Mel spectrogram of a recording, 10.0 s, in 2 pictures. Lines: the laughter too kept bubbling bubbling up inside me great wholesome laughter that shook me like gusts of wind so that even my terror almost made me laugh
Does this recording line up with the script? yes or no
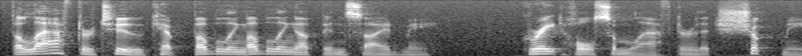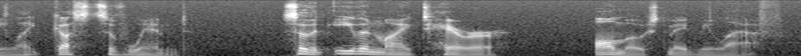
yes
